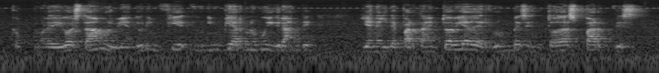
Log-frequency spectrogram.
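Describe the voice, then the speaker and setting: A man's voice: mid-range voice, roomy sound, far from the mic, background noise. A man recalling past events with hesitant fillers. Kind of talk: recollection.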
